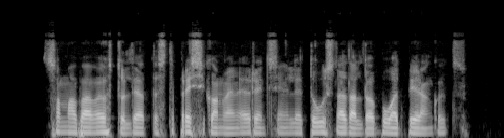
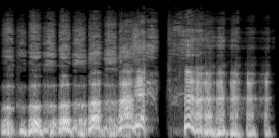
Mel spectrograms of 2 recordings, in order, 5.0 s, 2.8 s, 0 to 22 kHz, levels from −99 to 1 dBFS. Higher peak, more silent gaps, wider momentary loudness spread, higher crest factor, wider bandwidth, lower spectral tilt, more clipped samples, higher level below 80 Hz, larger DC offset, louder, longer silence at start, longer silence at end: second, -10 dBFS vs -2 dBFS; second, none vs 1.60-1.64 s; first, 10 LU vs 6 LU; about the same, 18 dB vs 18 dB; second, 9.4 kHz vs 15 kHz; second, -5 dB/octave vs -6.5 dB/octave; neither; second, -54 dBFS vs -42 dBFS; neither; second, -27 LUFS vs -20 LUFS; first, 0.45 s vs 0 s; first, 0.4 s vs 0.1 s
